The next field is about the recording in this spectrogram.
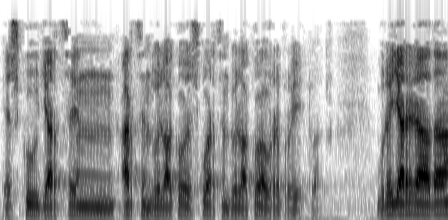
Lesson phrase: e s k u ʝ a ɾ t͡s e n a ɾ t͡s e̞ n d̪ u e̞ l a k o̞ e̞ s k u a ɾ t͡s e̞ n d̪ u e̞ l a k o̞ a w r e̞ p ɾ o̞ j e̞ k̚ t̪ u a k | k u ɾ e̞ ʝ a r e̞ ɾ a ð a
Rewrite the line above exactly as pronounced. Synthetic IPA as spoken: e s k u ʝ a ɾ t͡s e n a ɾ t͡s e̞ n d̪ u e̞ l a k o̞ e̞ s k u a ɾ t͡s e̞ n d̪ u e̞ l a k o̞ a w r e̞ p ɾ o̞ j e̞ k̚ t̪ u a k | ɡ u ɾ e̞ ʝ a r e̞ ɾ a ð a

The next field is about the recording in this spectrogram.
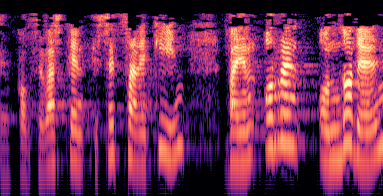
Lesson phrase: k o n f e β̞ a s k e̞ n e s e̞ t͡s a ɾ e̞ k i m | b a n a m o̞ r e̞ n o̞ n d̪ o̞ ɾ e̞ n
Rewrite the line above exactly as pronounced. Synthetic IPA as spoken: k o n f e β̞ a s k e̞ n e s e̞ t͡s a ɾ e̞ k i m | b a ɲ a n o̞ r e̞ n o̞ n d̪ o̞ ɾ e̞ n

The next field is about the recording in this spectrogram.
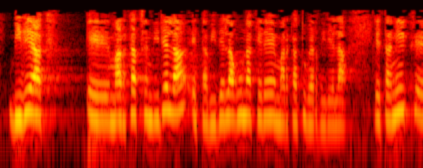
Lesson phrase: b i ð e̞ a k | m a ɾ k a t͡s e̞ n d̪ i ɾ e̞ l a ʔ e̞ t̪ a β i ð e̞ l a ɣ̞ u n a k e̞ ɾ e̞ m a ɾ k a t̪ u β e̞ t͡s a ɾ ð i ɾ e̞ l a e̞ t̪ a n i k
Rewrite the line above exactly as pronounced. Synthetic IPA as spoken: b i ð e̞ a k | m a ɾ k a t͡s e̞ n d̪ i ɾ e̞ l a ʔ e̞ t̪ a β i ð e̞ l a ɣ̞ u n a k e̞ ɾ e̞ m a ɾ k a t̪ u β e̞ a ɾ ð i ɾ e̞ l a e̞ t̪ a n i k

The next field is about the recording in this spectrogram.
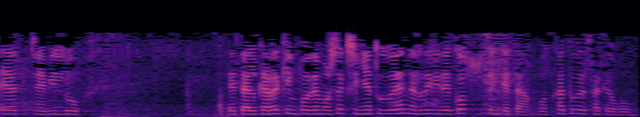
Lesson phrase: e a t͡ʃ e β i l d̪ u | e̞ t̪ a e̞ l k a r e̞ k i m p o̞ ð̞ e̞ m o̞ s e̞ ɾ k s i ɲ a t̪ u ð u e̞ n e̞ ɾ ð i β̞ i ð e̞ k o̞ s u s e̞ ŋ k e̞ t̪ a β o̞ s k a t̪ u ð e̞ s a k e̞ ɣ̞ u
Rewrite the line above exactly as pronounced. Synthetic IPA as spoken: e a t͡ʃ e β i l d̪ u | e̞ t̪ a e̞ l k a r e̞ k i m p o̞ ð̞ e̞ m o̞ s e̞ k s i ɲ a t̪ u ð u e̞ n e̞ ɾ ð i β̞ i ð e̞ k o̞ s u s e̞ ŋ k e̞ t̪ a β o̞ s k a t̪ u ð e̞ s a k e̞ ɣ̞ u

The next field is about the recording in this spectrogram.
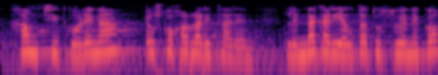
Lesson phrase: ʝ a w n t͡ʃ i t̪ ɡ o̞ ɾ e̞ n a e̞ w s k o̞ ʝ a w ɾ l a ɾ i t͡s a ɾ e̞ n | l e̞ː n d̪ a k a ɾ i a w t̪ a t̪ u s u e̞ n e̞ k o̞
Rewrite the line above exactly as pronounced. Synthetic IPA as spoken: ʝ a w n t͡ʃ i t̪ ɡ o̞ ɾ e̞ n a e̞ w s k o̞ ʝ a w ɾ l a ɾ i t͡s a ɾ e̞ n | l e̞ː n d̪ a k a ɾ i a w t̪ a t̪ u s u e̞ n e̞ k o̞

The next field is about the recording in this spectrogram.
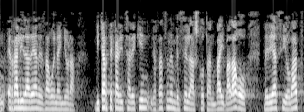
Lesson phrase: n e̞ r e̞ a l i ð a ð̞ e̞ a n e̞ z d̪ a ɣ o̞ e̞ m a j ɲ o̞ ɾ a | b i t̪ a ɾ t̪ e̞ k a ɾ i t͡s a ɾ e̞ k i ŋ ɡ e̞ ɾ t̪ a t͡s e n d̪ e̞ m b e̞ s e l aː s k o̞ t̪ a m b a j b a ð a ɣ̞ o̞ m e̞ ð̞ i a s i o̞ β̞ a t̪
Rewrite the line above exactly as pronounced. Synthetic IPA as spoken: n e̞ r e̞ a l i ð a ð̞ e̞ a n e̞ z d̪ a ɣ o̞ e̞ n a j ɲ o̞ ɾ a | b i t̪ a ɾ t̪ e̞ k a ɾ i t͡s a ɾ e̞ k i ŋ ɡ e̞ ɾ t̪ a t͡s e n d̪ e̞ m b e̞ s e l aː s k o̞ t̪ a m b a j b a ð a ɣ̞ o̞ m e̞ ð̞ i a s i o̞ β̞ a t̪

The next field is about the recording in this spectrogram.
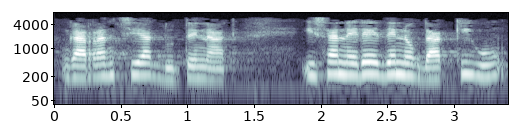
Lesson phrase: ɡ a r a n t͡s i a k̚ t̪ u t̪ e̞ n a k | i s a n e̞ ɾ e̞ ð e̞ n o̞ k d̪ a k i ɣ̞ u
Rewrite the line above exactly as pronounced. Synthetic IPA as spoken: ɡ a r a n t͡s i a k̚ d̪ u t̪ e̞ n a k | i s a n e̞ ɾ e̞ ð e̞ n o̞ k d̪ a k i ɣ̞ u

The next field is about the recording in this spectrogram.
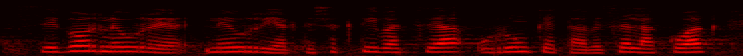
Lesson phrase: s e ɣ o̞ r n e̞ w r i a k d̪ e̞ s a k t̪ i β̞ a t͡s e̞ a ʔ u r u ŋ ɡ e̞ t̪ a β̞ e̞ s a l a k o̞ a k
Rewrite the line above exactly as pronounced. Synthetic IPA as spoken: s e ɣ o̞ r n e̞ w r i a k d̪ e̞ s a k t̪ i β̞ a t͡s e̞ a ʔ u r u ŋ k e̞ t̪ a β̞ e̞ s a l a k o̞ a k

